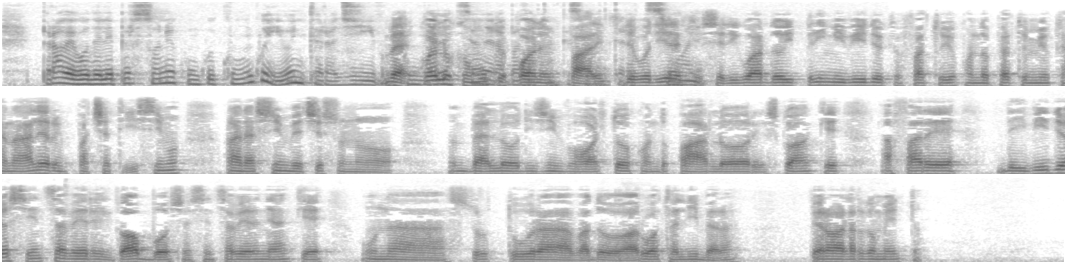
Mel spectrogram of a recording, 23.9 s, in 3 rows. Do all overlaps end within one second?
No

